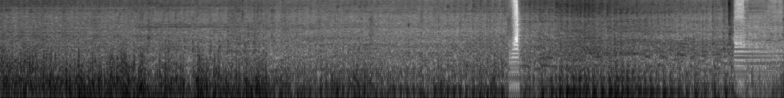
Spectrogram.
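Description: Motorcycle engine running, heard as a dense low rumble; the sound drops away suddenly near the end.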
